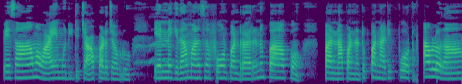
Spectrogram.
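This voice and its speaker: A woman's voice: high-pitched, creaky, pushed and bright, heavily acted. A woman playing a young wife who mutters anxiously to herself about her husband.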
